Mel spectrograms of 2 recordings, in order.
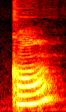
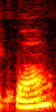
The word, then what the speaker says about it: quand: Quand, always and always, U after Q is silent. So we won't try to say quang or something like that, but it's quand, and AN is nasal A, quand.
